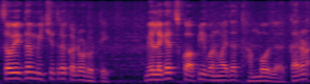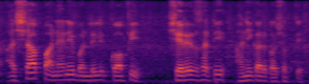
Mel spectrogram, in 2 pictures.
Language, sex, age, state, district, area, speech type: Marathi, male, 45-60, Maharashtra, Thane, rural, spontaneous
